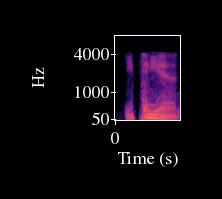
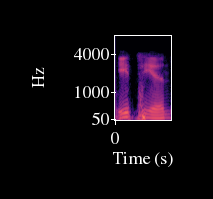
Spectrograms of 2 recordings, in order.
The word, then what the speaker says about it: Etienne: You know, I get Trevor Lawrence and how do you say his last name? – Etienne. – Etienne. – E-T-N. – There you go. – E-T-N.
